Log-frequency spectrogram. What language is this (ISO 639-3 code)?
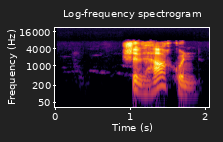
kab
